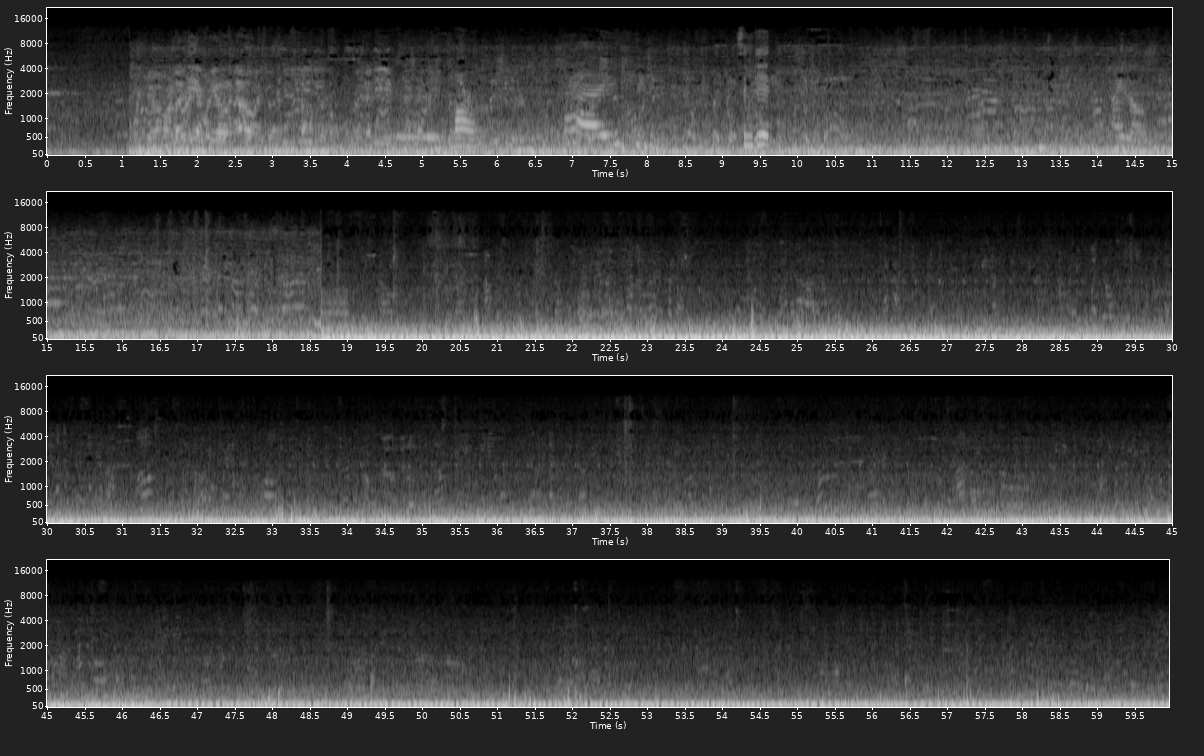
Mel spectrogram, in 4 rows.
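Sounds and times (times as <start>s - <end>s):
ferry diesel engines rumbling: 0.0s - 59.9s.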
